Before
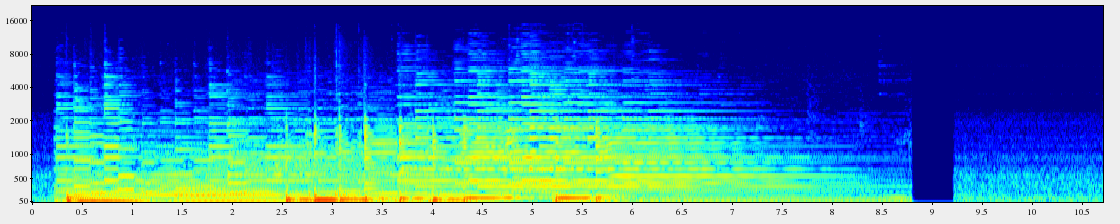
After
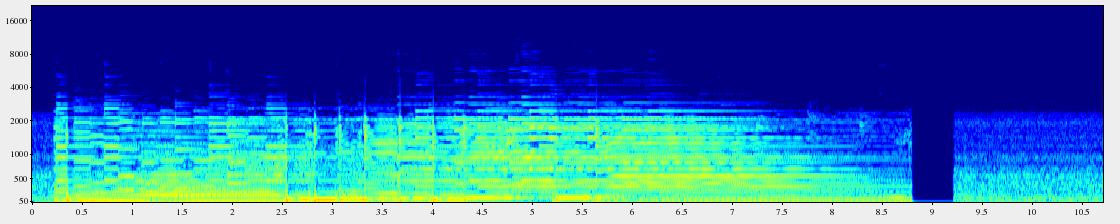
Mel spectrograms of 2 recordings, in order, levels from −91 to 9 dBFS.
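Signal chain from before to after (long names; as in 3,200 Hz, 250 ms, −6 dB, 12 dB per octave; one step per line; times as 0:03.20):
high shelf with overshoot 2,800 Hz −11 dB, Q 3
downward compressor 10 to 1, threshold −26 dBFS, peak gain reduction 18 dB
level +2 dB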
